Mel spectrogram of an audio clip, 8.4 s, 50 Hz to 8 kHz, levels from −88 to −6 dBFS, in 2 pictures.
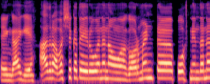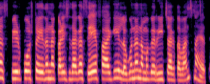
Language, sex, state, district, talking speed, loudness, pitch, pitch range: Kannada, female, Karnataka, Dharwad, 155 wpm, -15 LUFS, 250 Hz, 230-265 Hz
